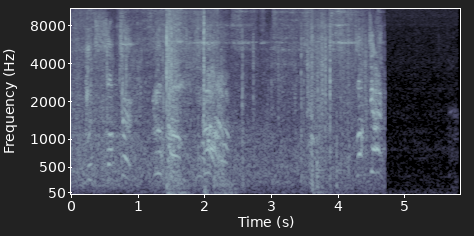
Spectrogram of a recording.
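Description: Voices from a film play through a speaker, tense and loud.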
